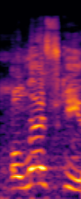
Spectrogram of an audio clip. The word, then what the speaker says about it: Oleski: Oleski, that's an S.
